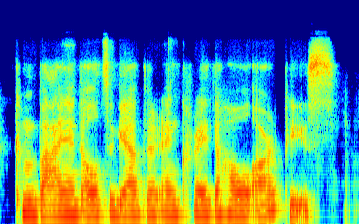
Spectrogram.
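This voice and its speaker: A woman's medium-pitched voice at a fairly slow pace, very cleanly recorded against a silent background. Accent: non-native. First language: not English. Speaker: singer-songwriter. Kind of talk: interview. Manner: halting, many fillers.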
